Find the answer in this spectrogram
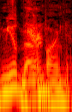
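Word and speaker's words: Mille Bornes: Mealy-born. How would you pronounce that, Nick? – Like you did, Mealy-born.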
